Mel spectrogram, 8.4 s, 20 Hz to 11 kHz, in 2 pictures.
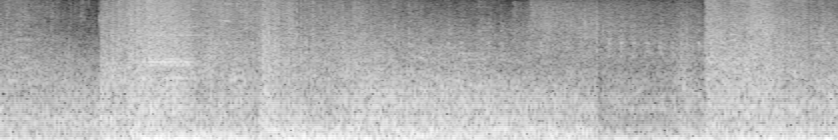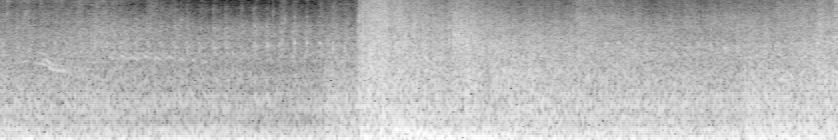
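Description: Explosions and battle noise rumble through a World War II tank fight in Men of War: Assault Squad 2, a dense continuous roar with a louder blast burst near six seconds.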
